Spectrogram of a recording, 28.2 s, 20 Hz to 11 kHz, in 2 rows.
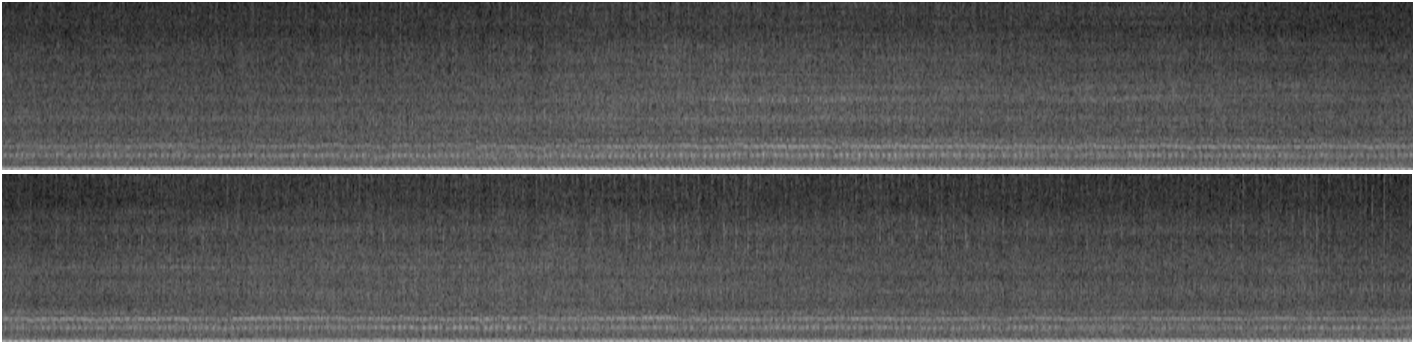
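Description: A 2014 Triumph Bonneville T100's 865 cc air-cooled parallel-twin engine idling steadily.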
